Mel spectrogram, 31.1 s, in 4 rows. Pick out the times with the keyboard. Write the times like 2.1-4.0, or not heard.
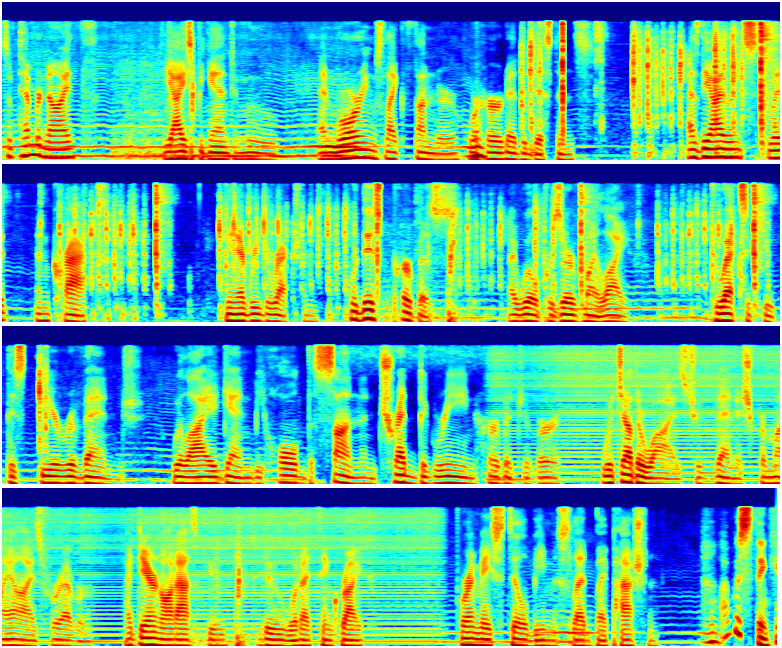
5.2-16.1.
